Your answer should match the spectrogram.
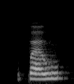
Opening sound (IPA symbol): p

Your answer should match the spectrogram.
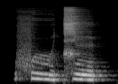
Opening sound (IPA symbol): f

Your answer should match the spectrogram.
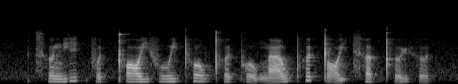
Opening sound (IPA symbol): t͡sʰ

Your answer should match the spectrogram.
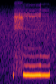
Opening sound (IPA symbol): x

